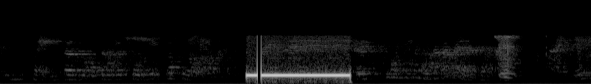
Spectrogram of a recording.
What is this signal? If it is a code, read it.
Ringback tone (Europe, 425 Hz), with speech.
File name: out- -2008- - - .32622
